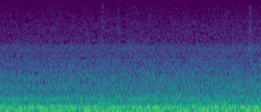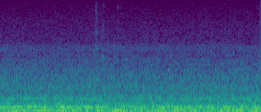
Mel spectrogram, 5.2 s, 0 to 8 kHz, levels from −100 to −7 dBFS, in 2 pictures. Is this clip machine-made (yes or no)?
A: no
